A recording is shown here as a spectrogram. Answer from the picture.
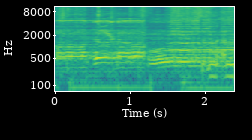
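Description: Dhyanam Divine Voice electronic mantra chanting box playing a sung devotional chant, with long held notes that shift pitch a few times.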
